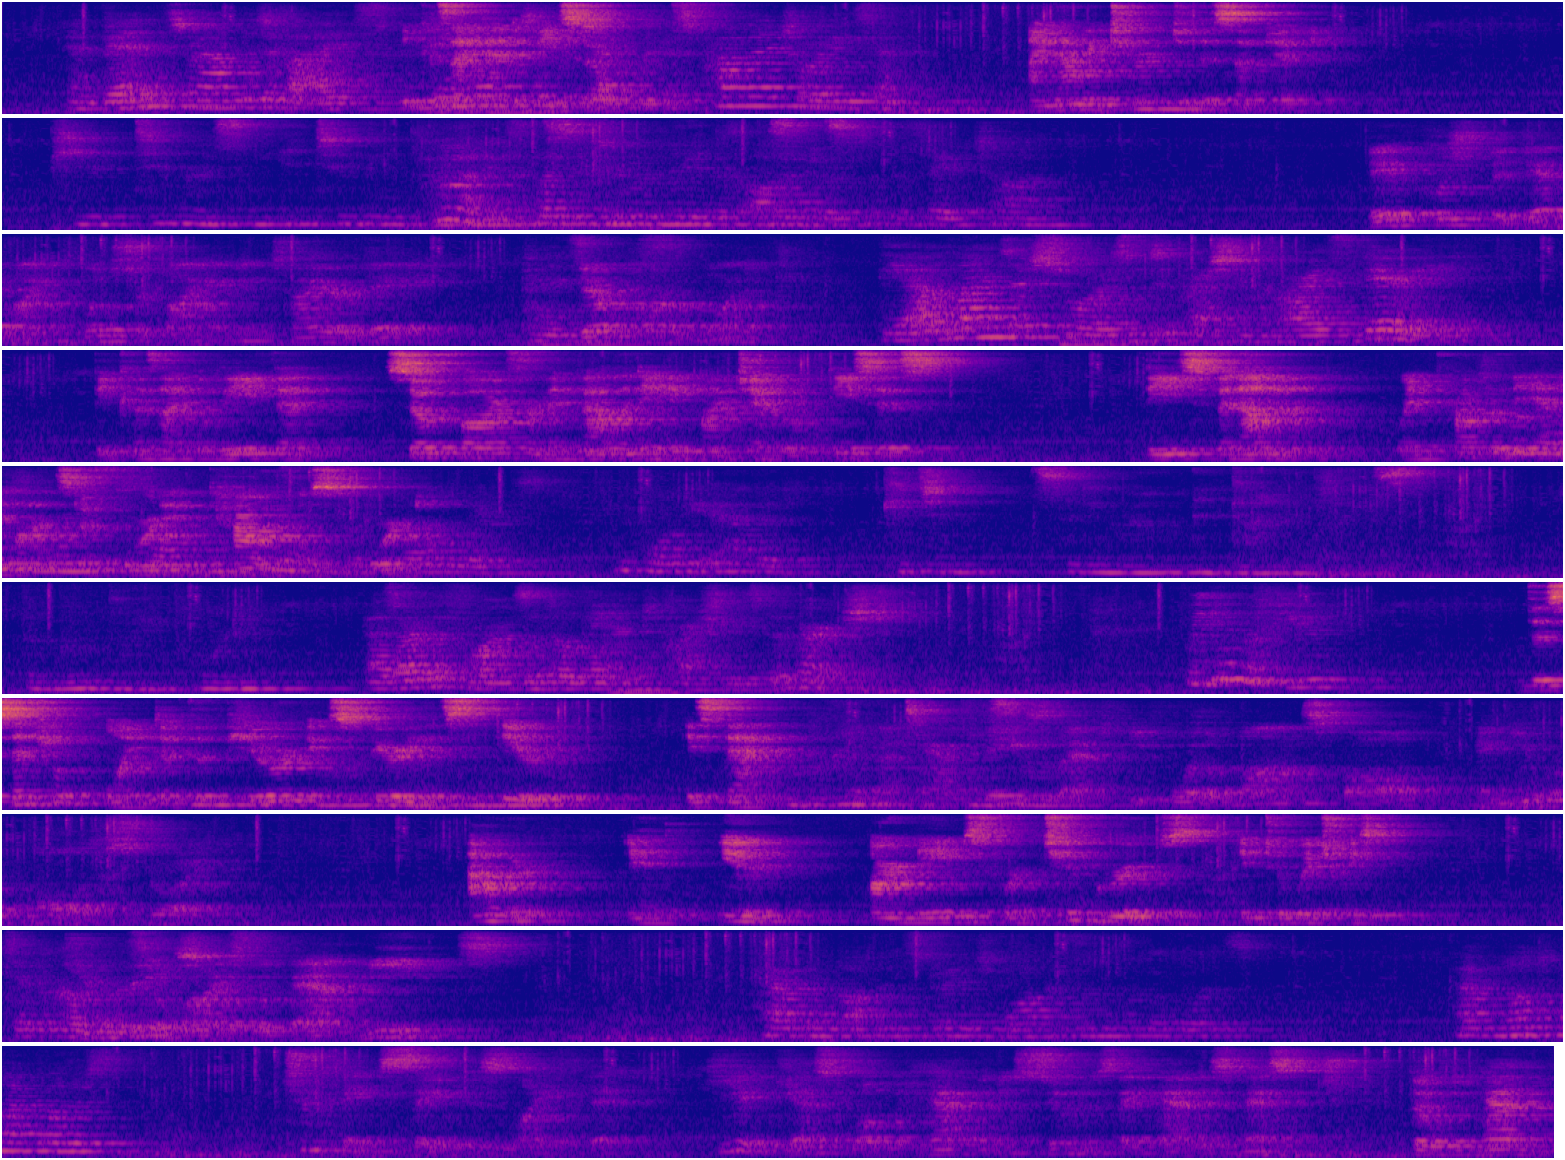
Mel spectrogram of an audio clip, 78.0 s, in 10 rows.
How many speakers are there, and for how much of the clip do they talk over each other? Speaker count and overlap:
5, about 18%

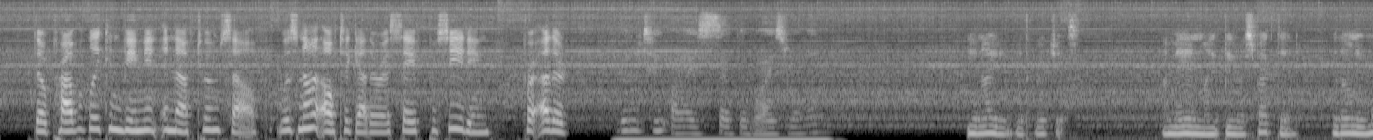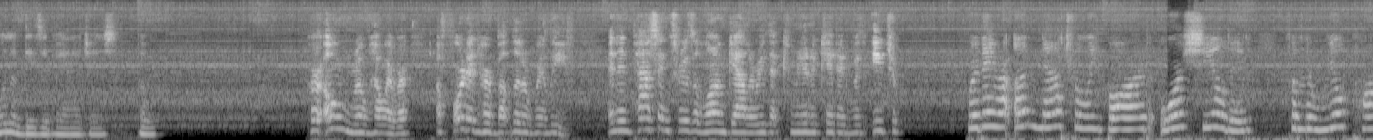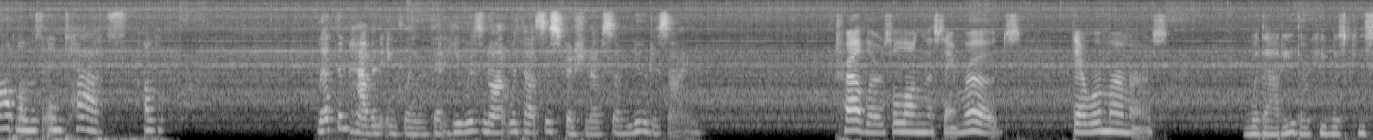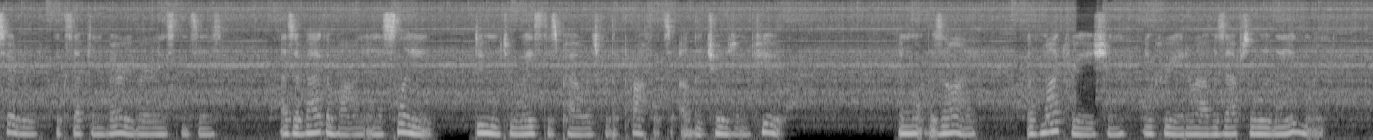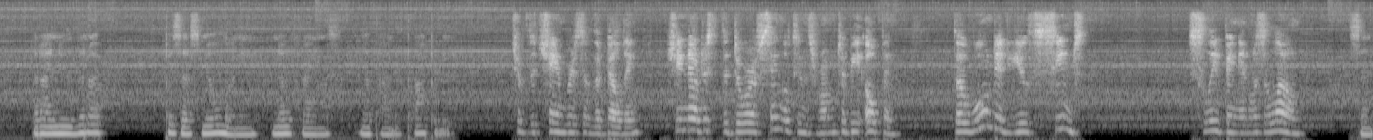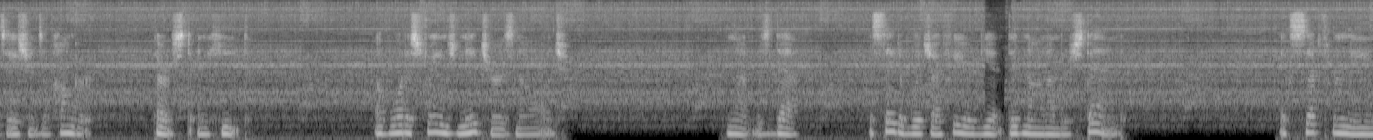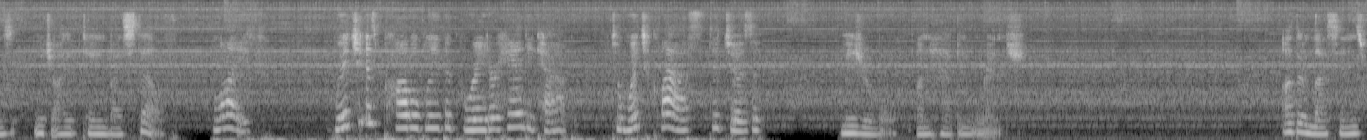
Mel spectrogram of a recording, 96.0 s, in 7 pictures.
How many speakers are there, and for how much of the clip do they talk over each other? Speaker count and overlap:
6, no overlap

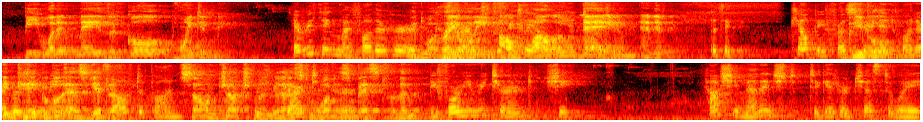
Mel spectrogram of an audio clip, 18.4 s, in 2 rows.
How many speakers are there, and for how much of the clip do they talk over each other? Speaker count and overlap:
3, about 40%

